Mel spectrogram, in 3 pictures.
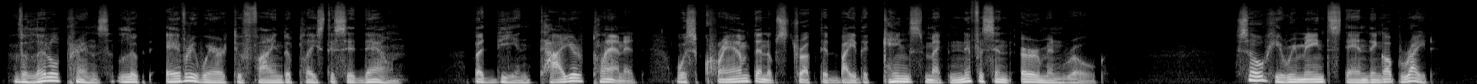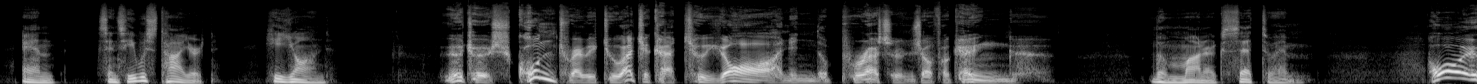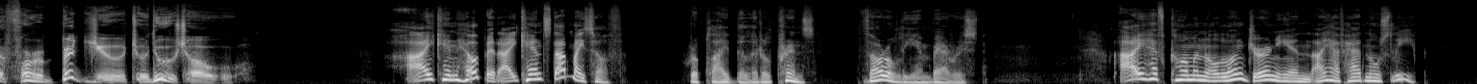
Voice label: Audiobook, Conversational, Bright, Upbeat, Natural, English; Audiobook Reel; English, Spanish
